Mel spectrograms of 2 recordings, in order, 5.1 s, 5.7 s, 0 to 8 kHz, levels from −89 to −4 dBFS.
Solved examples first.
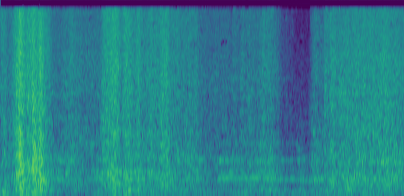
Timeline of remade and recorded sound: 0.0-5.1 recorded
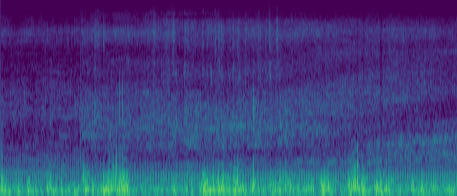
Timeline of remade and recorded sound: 0.0-1.0 recorded; 1.0-5.7 remade

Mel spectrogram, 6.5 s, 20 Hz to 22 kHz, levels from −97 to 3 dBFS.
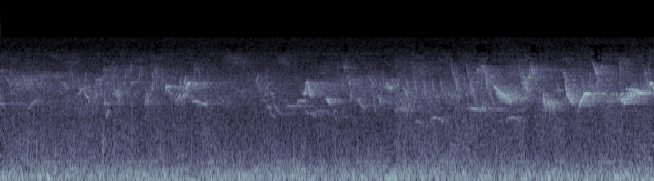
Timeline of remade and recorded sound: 0.0-1.8 recorded; 1.8-2.7 remade; 2.7-3.9 recorded; 3.9-5.0 remade; 5.0-6.5 recorded

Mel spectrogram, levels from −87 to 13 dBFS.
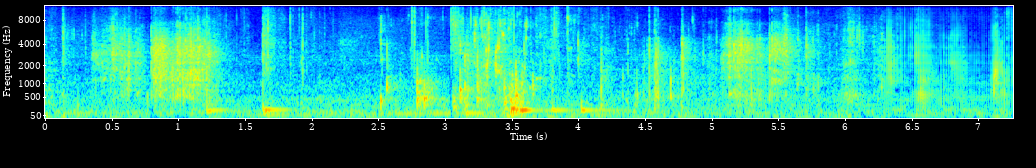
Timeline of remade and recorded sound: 0.0-6.3 recorded; 6.3-7.3 remade

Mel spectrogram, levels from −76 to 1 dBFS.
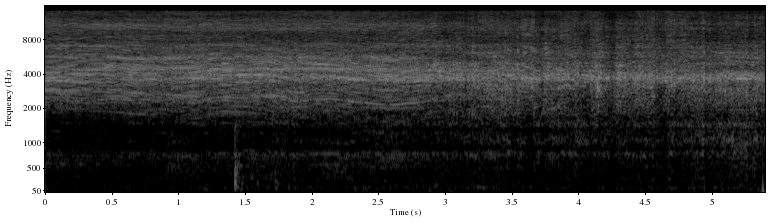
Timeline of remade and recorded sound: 0.0-5.4 recorded

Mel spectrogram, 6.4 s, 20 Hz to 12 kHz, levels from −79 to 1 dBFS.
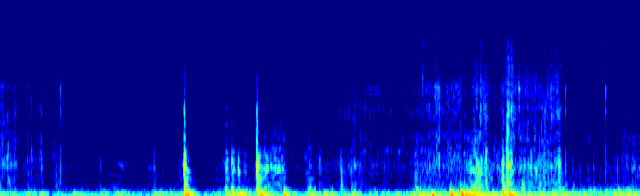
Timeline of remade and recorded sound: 0.0-0.5 recorded; 0.5-3.8 remade; 3.8-4.7 recorded; 4.7-5.8 remade; 5.8-6.4 recorded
